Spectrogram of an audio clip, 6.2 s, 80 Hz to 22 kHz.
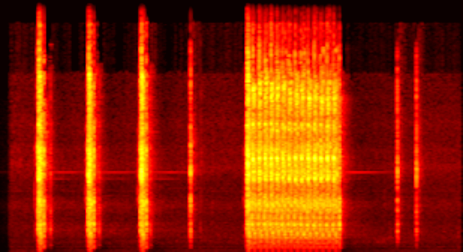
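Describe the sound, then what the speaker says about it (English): A VFC G36C gas blowback airsoft rifle running on green gas fires four single sharp shots, then a loud rapid full-auto burst of about a second, then two quicker shots, each with a crisp bolt clack, close up and without talking. "Pull the bolt back again, release it and you're ready to fire."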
